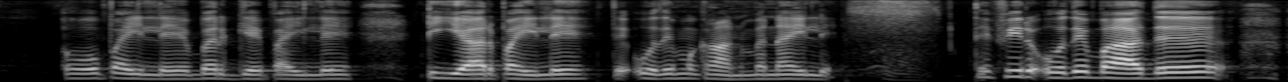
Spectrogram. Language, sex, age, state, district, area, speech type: Dogri, female, 45-60, Jammu and Kashmir, Samba, rural, spontaneous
